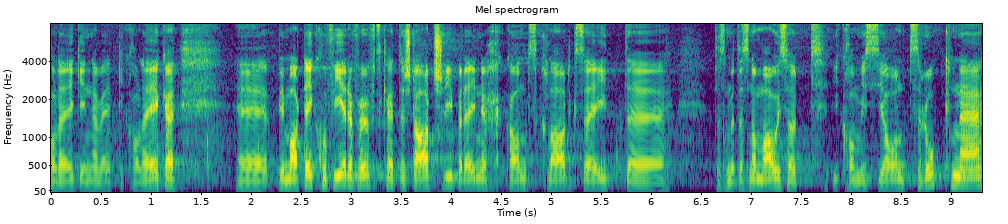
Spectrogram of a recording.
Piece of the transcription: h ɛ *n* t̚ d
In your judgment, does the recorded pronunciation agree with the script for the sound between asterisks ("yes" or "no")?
no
